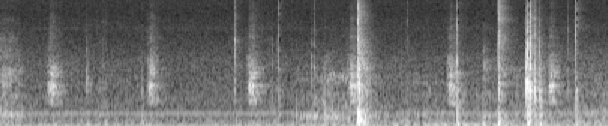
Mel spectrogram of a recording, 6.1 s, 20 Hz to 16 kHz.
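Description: Small, sharp metallic clicks and taps of a hook pick working the pins of a 5-pin euro cylinder lock under tension, sparse at first and coming more often in the second half, with one louder click a little past the middle.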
